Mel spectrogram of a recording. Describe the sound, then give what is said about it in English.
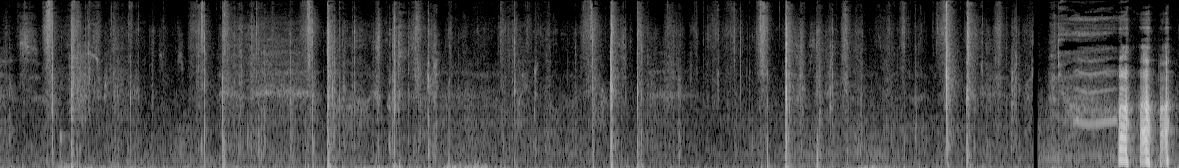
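An oracle card deck is shuffled and a card pulled: faint soft riffles and light taps, sparse at first, ending in a louder flurry of rustling. “And she created this Oracle deck with these beautiful messages from, I call them like, they're healing messages from above. So I'm just going to pull one card.”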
